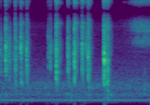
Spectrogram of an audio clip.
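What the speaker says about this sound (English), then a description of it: "Type your password." A password is typed on a computer keyboard in a quick, quiet burst of key clicks: a short run, a pause, then a few more presses and one firmer keystroke.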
